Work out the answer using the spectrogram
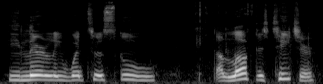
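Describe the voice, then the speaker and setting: A woman's voice: medium pitch, normal speed, dark tone, no echo. A woman sharing a rambling, faith-filled parenting story in a casual vlog, a little out of breath as she walks outdoors. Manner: earnest, rambling, faith-filled, repeats words. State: a bit out of breath. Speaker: parent vlogger.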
